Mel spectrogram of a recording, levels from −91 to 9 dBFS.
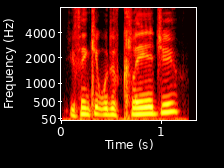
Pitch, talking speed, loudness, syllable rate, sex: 170 Hz, 310 wpm, -14 LUFS, 6.9 syllables/s, male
